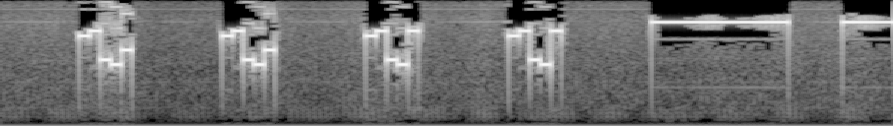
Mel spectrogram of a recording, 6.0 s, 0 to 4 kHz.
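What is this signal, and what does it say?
Five-tone selective call (ZVEI), heard as quick runs of five tones, tones of about 70 ms. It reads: 89325 89325 89329 89329
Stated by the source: ZVEI five-tone selective call received on an SDR.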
